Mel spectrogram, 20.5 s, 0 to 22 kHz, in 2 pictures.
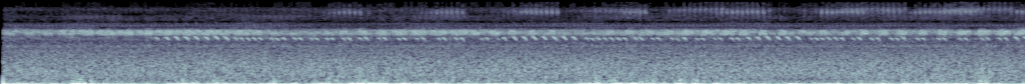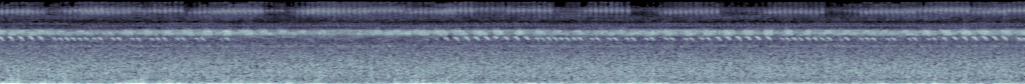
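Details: Chorus of insects on an autumn night under moonlight on 16 September 2021 in Japan: dense pulsed trilling high up, several overlapping callers with steady rhythmic ticking, over a low rumbling background of environmental noise.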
